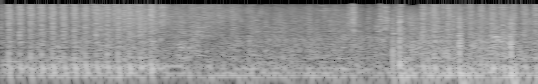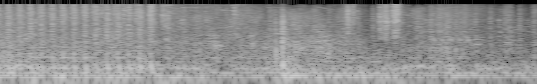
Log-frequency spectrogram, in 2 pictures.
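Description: Rapid gunfire rattles and booms nearby.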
